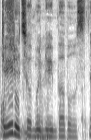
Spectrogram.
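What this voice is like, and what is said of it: Imitates another person's voice. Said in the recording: “That was my impersonation of you.”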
